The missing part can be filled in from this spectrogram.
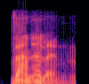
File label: "vanillin", British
